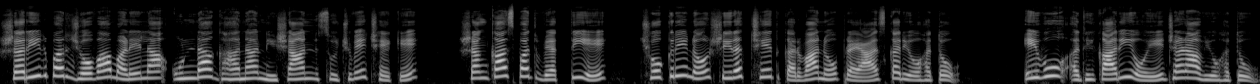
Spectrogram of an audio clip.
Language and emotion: Gujarati, neutral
